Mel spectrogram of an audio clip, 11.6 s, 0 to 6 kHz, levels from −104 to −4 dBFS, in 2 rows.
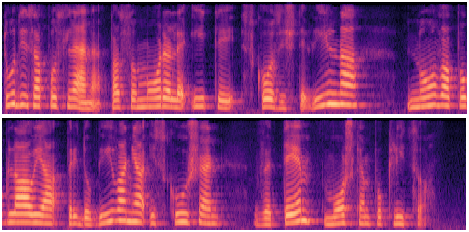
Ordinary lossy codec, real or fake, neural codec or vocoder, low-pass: none; fake; codec, 16 kHz, 8 kbps, FunCodec, trained on Chinese and English, 25 frames a second; 5.4 kHz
